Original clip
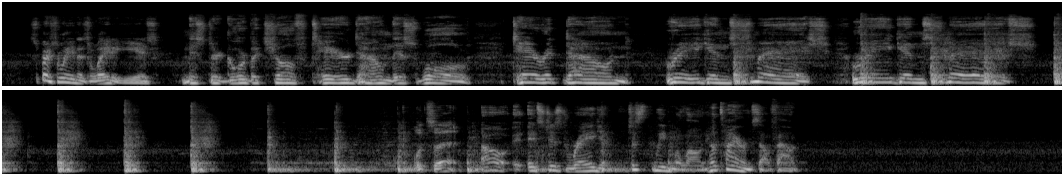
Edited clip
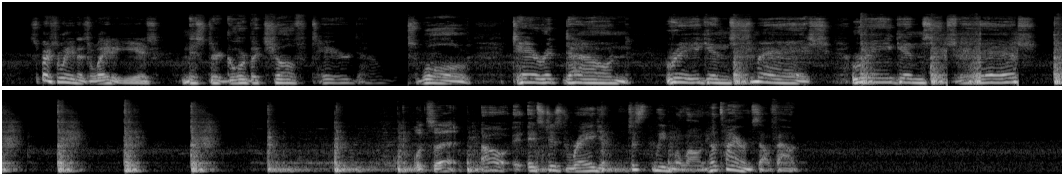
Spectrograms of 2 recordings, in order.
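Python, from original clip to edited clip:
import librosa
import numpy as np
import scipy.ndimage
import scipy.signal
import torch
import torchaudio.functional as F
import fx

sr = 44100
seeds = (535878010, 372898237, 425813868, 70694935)

y = fx.edit(x, sr, fx.fade_out_span(start_s=2.7, length_s=1.36, curve='qua'),
    fx.reverse_span(start_s=9.45, length_s=0.71), tone=tone)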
